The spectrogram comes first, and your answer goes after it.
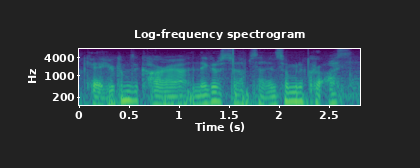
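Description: A man with a low voice talks casually and hesitantly, his speech a little puffy-cheeked after having wisdom teeth out. He meanders in a laid-back way, as if walking and thinking aloud. The phone recording is dull and swamped by loud outdoor noise. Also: fast talker. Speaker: solo podcast host. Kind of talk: casual rambling walk-and-talk monologue. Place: outdoors walking on a residential street. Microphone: handheld phone. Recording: noisy outdoor phone recording, wind, passing cars.

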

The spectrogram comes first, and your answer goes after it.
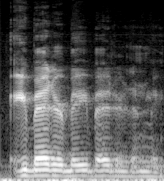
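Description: A man playing a theatrical, grief-stricken hungry man with a gravelly voice, in an improvised comedy sketch. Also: fairly low pitch. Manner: swooping, theatrical, whiny.

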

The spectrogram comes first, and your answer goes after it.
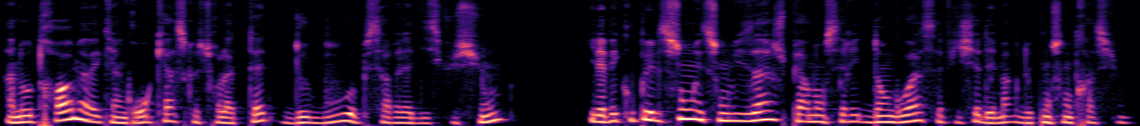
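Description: A narrator reading a story aloud in a calm, measured audiobook style. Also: mid-range voice.

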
